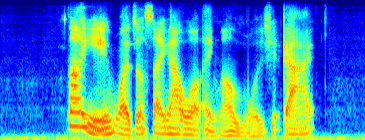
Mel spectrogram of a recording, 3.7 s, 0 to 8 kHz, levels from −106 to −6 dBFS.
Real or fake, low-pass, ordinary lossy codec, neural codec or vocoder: fake; 7.2 kHz; Opus, 32 kbps; autoencoder, 22.05 kHz, a latent of 192 numbers a frame, VITS, trained on many speakers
